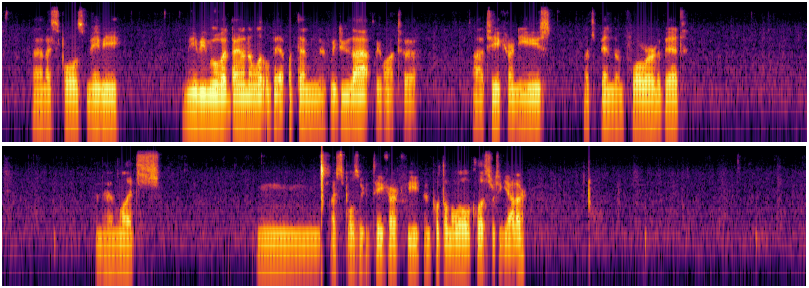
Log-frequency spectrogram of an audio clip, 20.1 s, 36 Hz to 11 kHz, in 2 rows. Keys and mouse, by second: 0.1 g, 2.1 g, 4.7 r, 7.5 r, 9.4 r, 11.5 click, 12.1 r, 14.6 click, 15.3 super+Down, 17.6 r, 19.3 click, 19.8 r.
